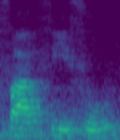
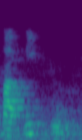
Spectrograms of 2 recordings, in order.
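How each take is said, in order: First: The syllables begin with an f sound. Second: The syllables begin with a p sound. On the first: The speaker calls it right. "orang Sunda itu mau bilang fa" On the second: The speaker calls it wrong. "jadinya papipu"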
